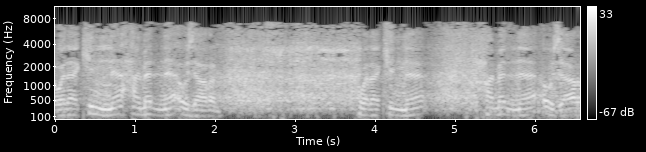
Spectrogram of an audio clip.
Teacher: الباقون قرأوا فتح الحاء والميم وتخفيفها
